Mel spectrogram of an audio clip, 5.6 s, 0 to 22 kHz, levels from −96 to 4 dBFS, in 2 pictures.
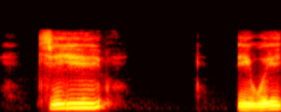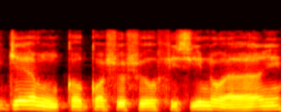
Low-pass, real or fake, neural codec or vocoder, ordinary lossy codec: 7.2 kHz; fake; codec, 16 kHz, 2 kbps, FunCodec, trained on LibriTTS, 25 frames a second; none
